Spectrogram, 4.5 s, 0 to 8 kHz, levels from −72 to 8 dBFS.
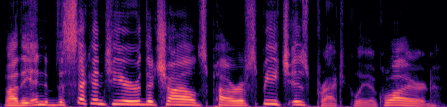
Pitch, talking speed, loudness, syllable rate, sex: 190 Hz, 200 wpm, -16 LUFS, 5.0 syllables/s, male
